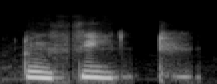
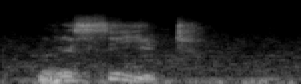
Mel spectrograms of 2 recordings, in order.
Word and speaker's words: receipt: Receipt. It's receipt. This is long E. This E is short. This E is long. And which letter is silent here? O is silent. So we'll call it receipt.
